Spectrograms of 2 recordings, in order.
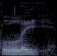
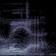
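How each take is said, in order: First: The name is said with one syllable. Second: The name is said with two syllables. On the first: The speaker calls it right. "it's it's Clark Lee" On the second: The speaker calls it wrong. "so I said Leah"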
